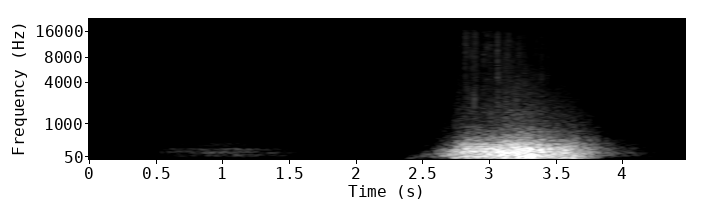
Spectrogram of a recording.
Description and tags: Fireball Flyby 1
Casting a Fireball Sound
Recorded with Rode SE3
Used foil, plastic bags, brown noise and breathing gently into the microphone layered together using reverb for the tail and EQ to push the mid-low frequencies. Have not panned it from Left - Right for greater flexibility
This sound also features as a layer in many of my meteor sounds.
Projectile, Magic, fly-by, Spell, Fireball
